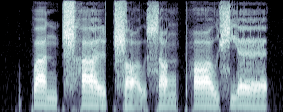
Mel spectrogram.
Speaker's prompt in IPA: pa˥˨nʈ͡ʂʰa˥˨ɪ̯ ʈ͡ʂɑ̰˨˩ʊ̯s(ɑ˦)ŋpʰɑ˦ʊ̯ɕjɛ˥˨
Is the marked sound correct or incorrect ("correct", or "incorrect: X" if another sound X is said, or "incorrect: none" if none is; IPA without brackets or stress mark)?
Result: correct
